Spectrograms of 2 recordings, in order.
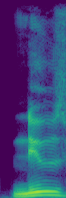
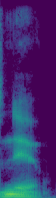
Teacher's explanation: requires pulling the corners of your lips back to vibrate that S into a Z. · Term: buzzing Z sound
